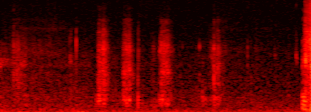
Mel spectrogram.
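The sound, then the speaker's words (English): Chips crunching as someone eats, a handful of crisp, uneven bites, fairly quiet, with no talking, then a louder rustle right at the end. “Just your chips fucking crunching.”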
